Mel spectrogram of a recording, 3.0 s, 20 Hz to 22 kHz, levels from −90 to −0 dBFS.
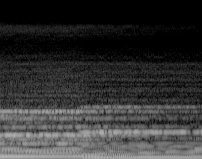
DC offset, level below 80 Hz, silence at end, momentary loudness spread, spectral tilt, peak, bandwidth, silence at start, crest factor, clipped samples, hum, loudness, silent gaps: under 0.1%; -38 dBFS; 0 s; 6 LU; -8.5 dB/octave; -20 dBFS; 12 kHz; 0 s; 12 dB; under 0.1%; none; -33 LUFS; none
